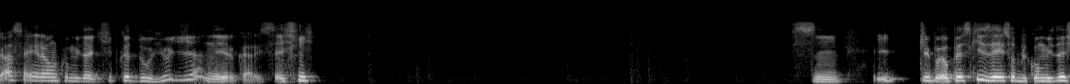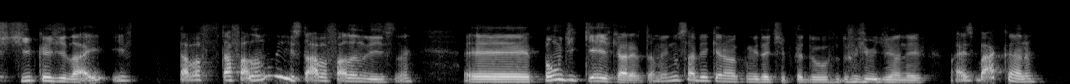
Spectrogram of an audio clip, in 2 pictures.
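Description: No faults heard: the speech comes through the AMR wideband (HD Voice) path at 12.65 kbit/s with only the light coding texture expected at that rate.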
